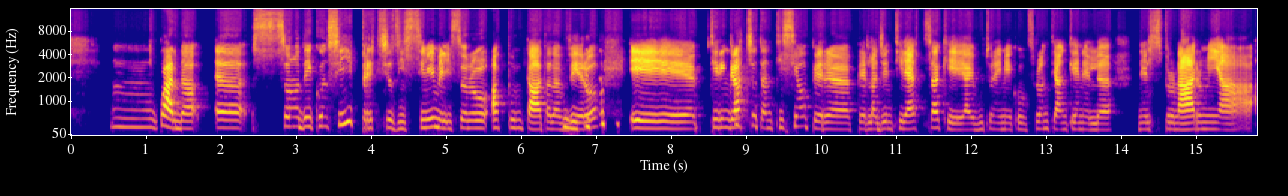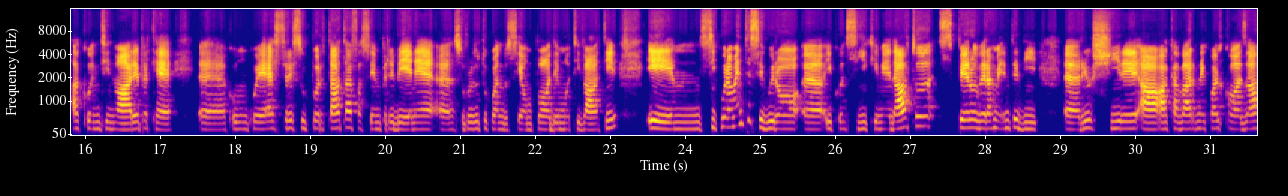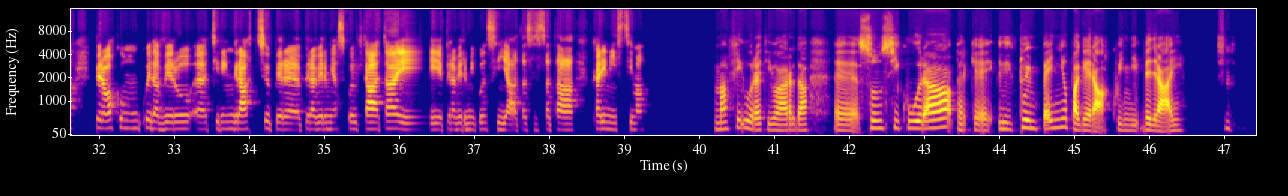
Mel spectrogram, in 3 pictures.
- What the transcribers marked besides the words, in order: chuckle; other noise; chuckle
- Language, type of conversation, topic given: Italian, advice, Come posso superare il blocco creativo e la paura di pubblicare o mostrare il mio lavoro?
